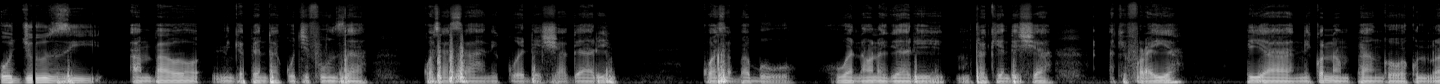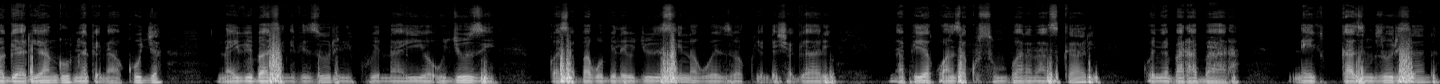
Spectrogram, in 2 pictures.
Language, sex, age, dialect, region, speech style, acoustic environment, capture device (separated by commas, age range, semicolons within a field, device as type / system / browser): Swahili, male, 25-34, Kenya - Nairobi Sheng-influenced, Kenya, happy, people talking, mobile / Linux / Chrome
